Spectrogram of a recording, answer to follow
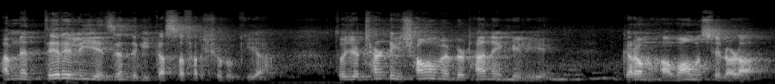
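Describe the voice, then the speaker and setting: Weeping preacher in an echoey hall. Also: male voice, medium pitch, sharp tone, slight background noise. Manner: tearful, pleading, recites verse in a rising lament. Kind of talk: emotional sermon.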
